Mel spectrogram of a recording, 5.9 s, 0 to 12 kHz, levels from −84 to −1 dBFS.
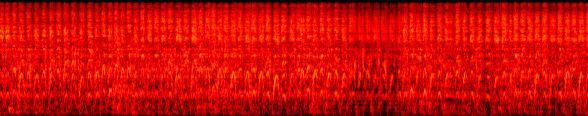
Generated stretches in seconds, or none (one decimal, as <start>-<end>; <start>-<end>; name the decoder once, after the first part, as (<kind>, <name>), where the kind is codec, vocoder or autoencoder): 3.5-4.0 (vocoder, BigVGAN v2)

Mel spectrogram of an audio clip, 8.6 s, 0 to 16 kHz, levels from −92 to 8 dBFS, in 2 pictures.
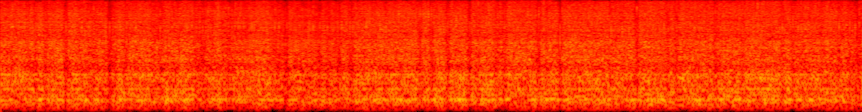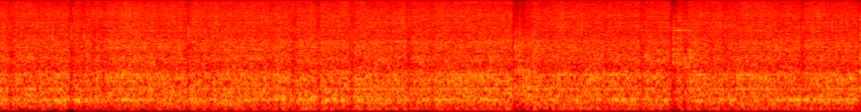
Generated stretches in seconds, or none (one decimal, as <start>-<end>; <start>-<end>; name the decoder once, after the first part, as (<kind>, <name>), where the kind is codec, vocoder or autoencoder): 1.2-1.7 (vocoder, BigVGAN v2)

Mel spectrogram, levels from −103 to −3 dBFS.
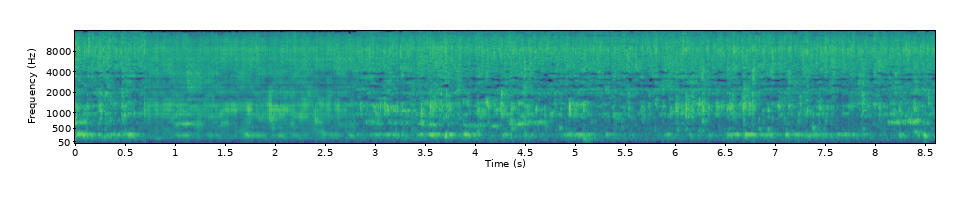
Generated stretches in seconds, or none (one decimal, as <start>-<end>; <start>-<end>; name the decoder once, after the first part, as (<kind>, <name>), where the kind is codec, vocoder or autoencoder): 0.7-2.8 (vocoder, BigVGAN v2)

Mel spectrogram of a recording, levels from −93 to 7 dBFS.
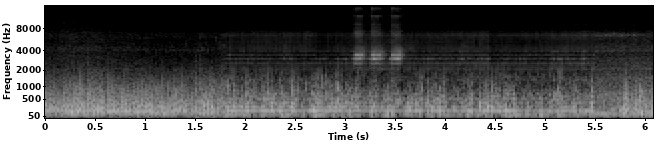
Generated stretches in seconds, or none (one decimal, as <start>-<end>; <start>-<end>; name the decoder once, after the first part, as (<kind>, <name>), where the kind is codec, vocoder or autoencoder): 1.8-5.5 (vocoder, BigVGAN v2)

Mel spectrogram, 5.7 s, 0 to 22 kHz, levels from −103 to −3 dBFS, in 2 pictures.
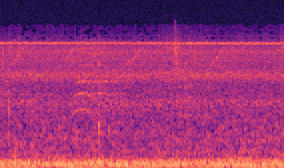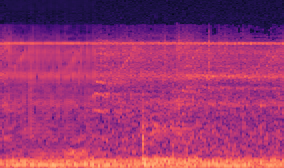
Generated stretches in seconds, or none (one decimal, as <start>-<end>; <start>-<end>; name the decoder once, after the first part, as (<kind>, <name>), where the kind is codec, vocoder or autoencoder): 2.9-3.8 (vocoder, BigVGAN v2)

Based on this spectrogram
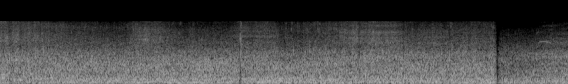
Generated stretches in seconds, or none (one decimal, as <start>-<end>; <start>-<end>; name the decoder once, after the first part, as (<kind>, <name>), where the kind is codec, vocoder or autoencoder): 0.0-1.0 (vocoder, BigVGAN v2); 3.5-5.1

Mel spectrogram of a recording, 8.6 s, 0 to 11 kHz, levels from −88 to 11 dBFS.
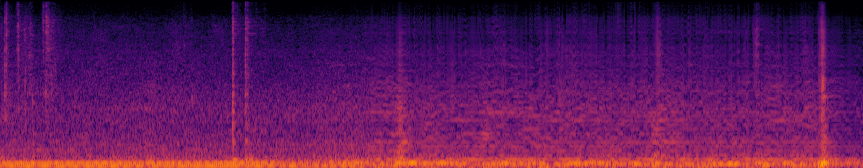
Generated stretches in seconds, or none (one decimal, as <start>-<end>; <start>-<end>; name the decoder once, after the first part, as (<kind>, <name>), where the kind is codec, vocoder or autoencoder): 3.7-8.6 (vocoder, BigVGAN v2)

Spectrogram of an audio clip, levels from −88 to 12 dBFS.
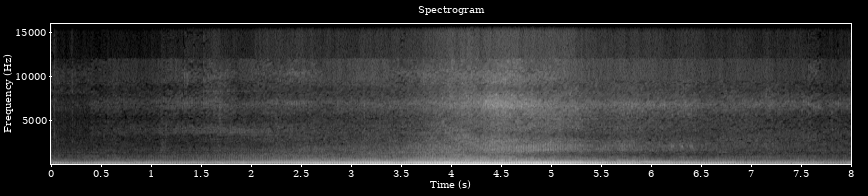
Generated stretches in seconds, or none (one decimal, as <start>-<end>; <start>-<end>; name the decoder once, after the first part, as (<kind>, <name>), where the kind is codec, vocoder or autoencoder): none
